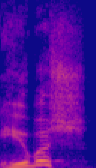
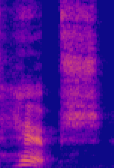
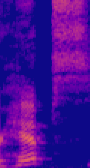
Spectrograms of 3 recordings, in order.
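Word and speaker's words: Huebsch: It's like your hips, you know, like where your belt goes. And then shh, be quiet. Hips.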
